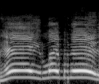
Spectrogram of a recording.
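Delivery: high, loud mock crowd call. Fans spotting [name] at the show, calling out high and loud. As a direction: call out to him like a fan in the crowd. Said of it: "Everybody was going".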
